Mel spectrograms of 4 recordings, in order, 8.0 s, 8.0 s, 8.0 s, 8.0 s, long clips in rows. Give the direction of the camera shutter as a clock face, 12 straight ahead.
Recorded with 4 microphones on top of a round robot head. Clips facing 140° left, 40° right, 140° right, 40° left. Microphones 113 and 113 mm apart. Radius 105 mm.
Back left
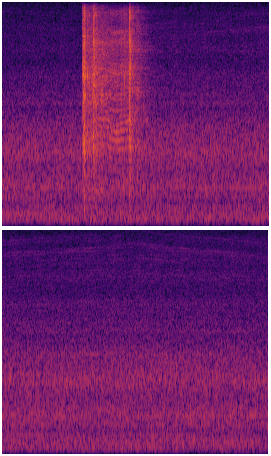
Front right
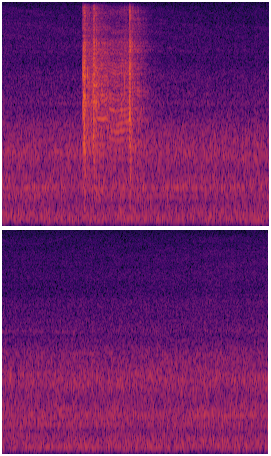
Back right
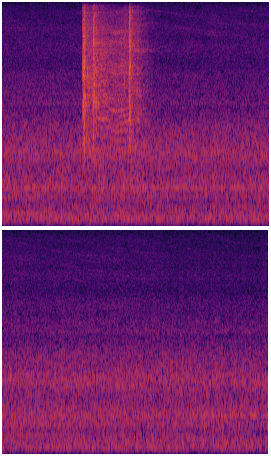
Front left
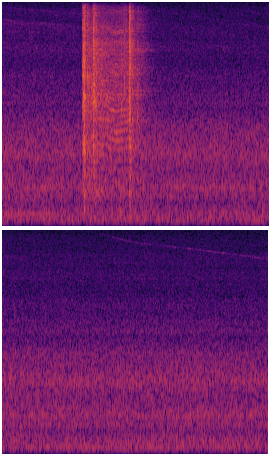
9 o'clock.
